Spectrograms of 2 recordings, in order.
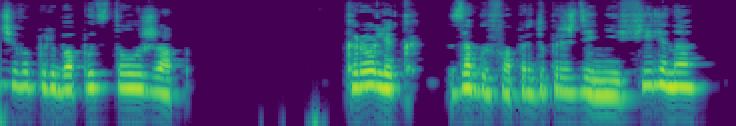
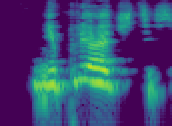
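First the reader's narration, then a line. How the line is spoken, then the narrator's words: Strained, tearful. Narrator (Russian): выдавила Соня, утирая слезы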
